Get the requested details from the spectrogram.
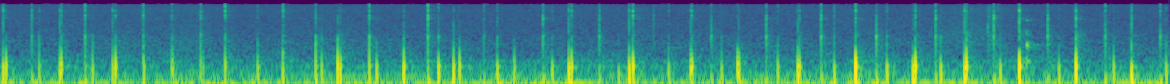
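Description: A small, solid, cylindrical pink wax pillar candle is tapped rapidly with the fingertips and nails. It gives a steady stream of short, dry taps, each a dull low thud with a faint bright click on top and almost no ring.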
